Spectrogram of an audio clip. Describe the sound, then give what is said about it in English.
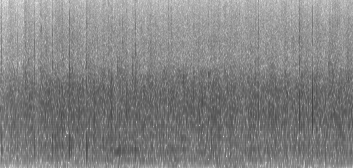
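Sustained applause at a ceremony from a large audience, including President Trump, applauding David Bellavere. Steady dense clapping fills the space for several seconds without a break, loud, with no voices standing out. “President Trump among those applauding David Bellavere.”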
